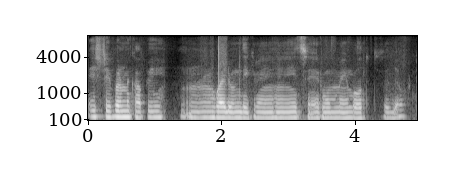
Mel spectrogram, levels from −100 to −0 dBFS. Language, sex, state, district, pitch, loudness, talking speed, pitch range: Hindi, male, Haryana, Charkhi Dadri, 150 Hz, -20 LUFS, 195 wpm, 145-155 Hz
